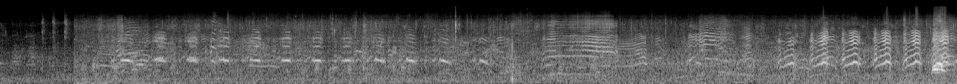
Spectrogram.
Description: Several ducks quack nearby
